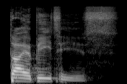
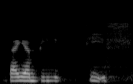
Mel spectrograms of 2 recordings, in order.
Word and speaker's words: diabetes: so we would say diabetes diabetes okay okay yeah yeah so it's a longer e sound on the penultimate syllable the second to last syllable yeah diabetes but yeah no worries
